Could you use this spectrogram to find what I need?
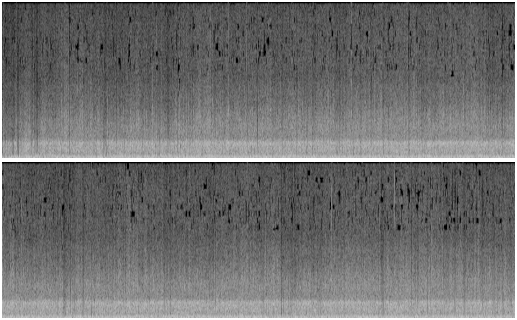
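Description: Rough waves crash against the shore.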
